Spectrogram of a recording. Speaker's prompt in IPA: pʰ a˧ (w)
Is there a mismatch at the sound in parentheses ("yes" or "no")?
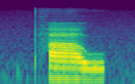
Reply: no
